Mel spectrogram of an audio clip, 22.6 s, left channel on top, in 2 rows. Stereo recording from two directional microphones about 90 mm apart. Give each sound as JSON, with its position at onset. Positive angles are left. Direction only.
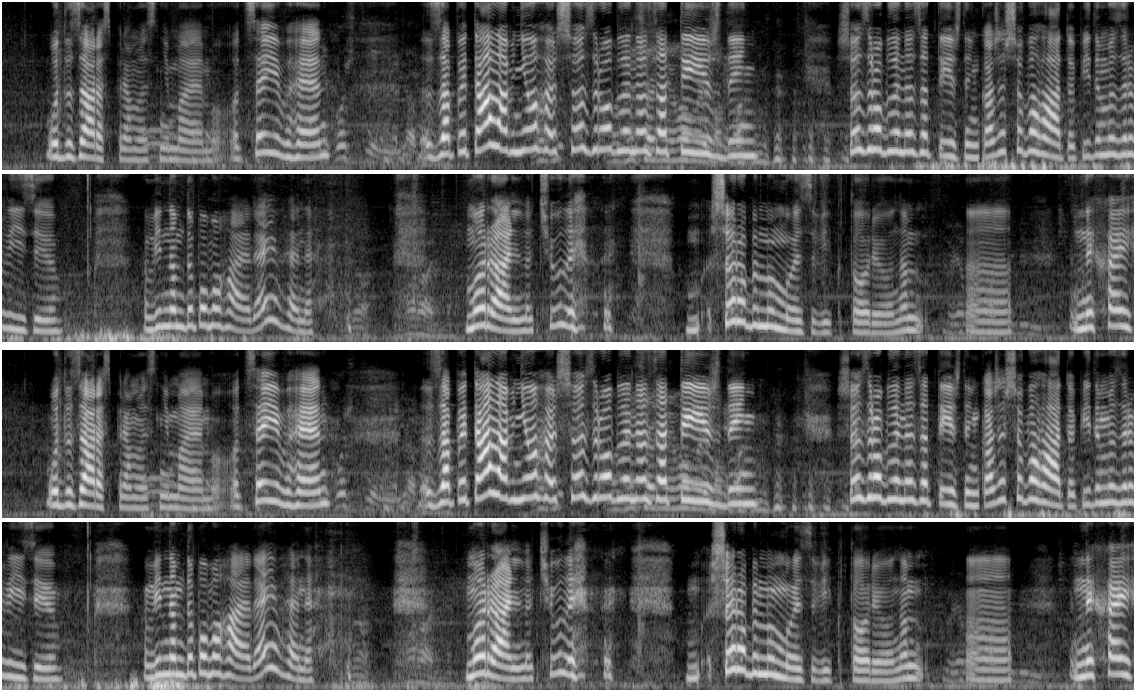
{"t": 0.4, "sound": "a woman's voice", "side_deg": 15}
{"t": 13.1, "sound": "a woman's voice", "side_deg": 10}
{"t": 16.0, "sound": "a woman's voice", "side_deg": 30}
{"t": 22.1, "sound": "speech", "side_deg": 20}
